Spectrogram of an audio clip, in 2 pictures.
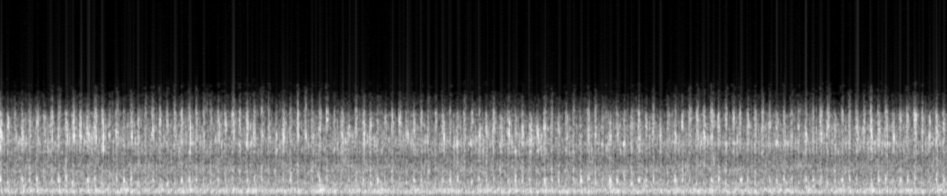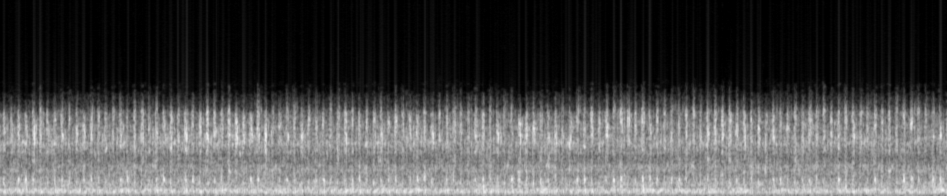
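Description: A sewing machine stitches straight seams on a cotton girl's dress sash, running at a steady, fast and even whir for the whole stretch, fairly quiet with no talk.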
